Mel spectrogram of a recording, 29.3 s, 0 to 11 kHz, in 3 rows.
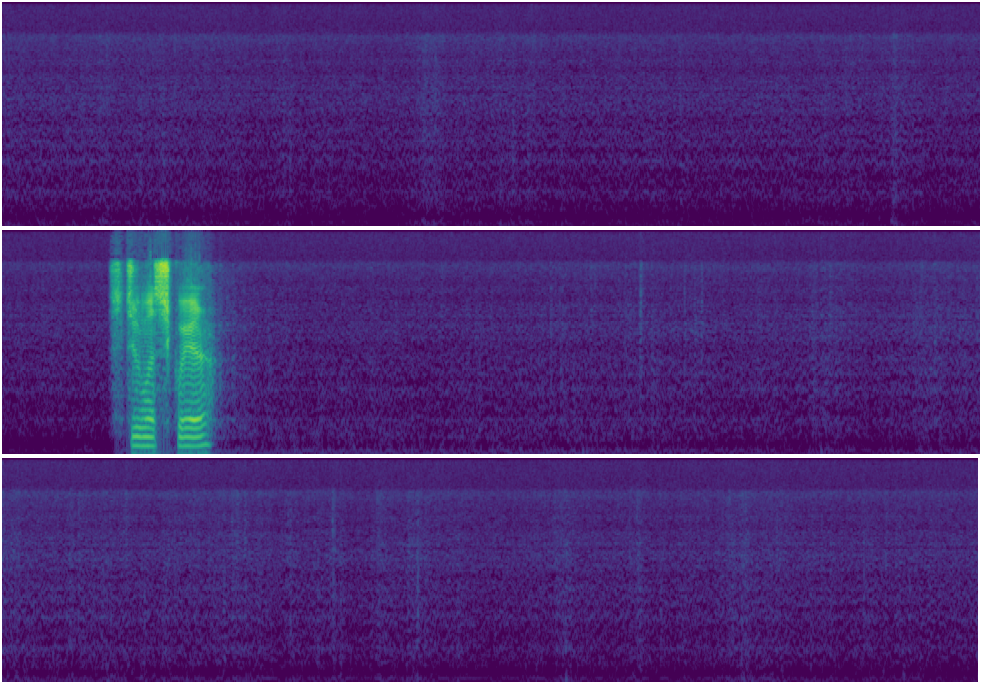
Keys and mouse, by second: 8.5-10.5 middle drag, 11.9 F9, 14.9-16.1 middle drag, 16.6 middle click, 16.8 F9, 21.4-21.8 middle drag, 22.5 middle click, 23.2 F9.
